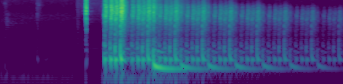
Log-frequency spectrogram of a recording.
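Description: Reggae dub mix: about a second of silence, one drum hit, then a drum-kit fill with a bass note. The bass note repeats in a fast echo, about four times a second, fading away.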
